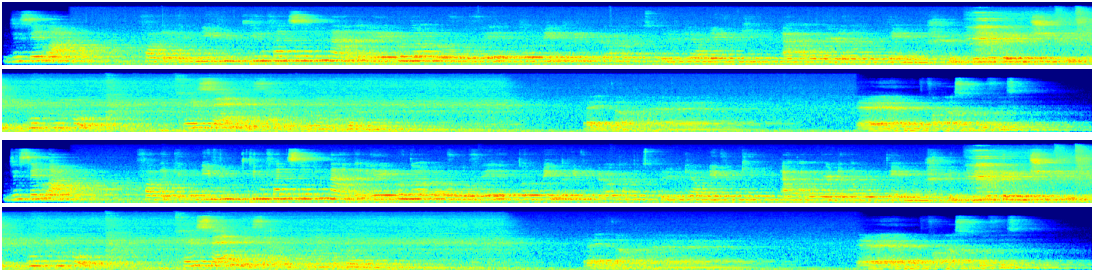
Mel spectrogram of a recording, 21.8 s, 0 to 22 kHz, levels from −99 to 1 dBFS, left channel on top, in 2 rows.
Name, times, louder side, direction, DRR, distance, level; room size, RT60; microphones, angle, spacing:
voice 1, 0.0-0.8 1.3-11.9 12.7-14.8, right 1 dB, 40° right, -4 dB, 0.6 m, -26 dB
sound 1, 0.6-19.5, left 1 dB, 55° left, 0.4 m, -44 dB
sound 2, 9.6-15.9, equal, 5° right, 1.4 m, -34 dB
voice 2, 16.7-18.1 19.4-21.0, left 1 dB, 35° left, -7 dB, 0.8 m, -30 dB
6.3 x 2.7 x 3.1 m, 2.8 s
head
